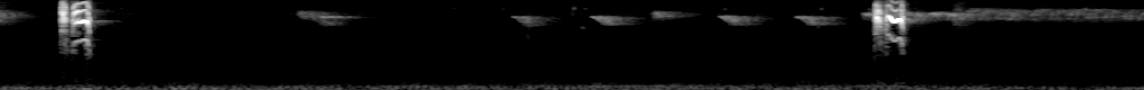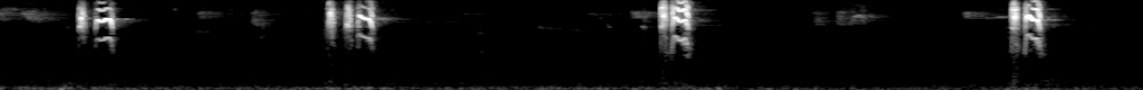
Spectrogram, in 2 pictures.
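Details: Calling to draw in a male, a female Brown-throated Sunbird in heat gives six piercing high chirps at irregular gaps. Brief whistled notes and one longer buzzy trill fill the spaces between them.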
